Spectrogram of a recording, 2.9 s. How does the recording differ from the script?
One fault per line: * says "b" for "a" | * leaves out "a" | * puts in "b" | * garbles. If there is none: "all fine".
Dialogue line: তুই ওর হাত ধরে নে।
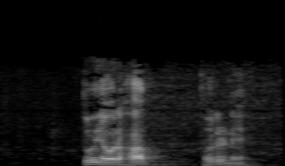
all fine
